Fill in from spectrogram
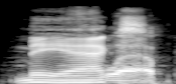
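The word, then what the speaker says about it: Maax: Mayax.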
